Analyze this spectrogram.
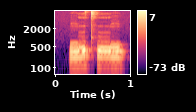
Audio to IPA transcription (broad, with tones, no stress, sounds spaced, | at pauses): ŋ ɯː˧˥ t̪ʰ ɯː˧ ŋ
